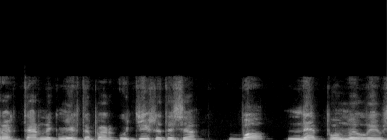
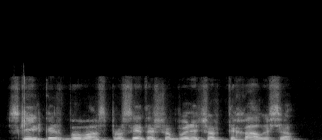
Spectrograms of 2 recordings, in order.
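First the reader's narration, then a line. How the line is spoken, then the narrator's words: Groaning in exasperation. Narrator (Ukrainian): Аж застогнав доведений до вічаю неправедною лайкою козацької молоді Омелько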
